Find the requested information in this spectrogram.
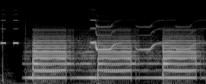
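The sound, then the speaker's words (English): A house alarm goes off with a loud, buzzy electronic tone in repeated bursts, its upper harmonics swooping up and down in pitch, after two brief high beeps at the start. “Daddy Pig has set off the noisy house alarm.”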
